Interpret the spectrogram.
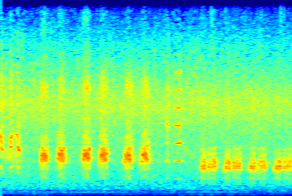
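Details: Reed warbler giving its advertising song, a chattering series of short notes, first in spaced pairs, then a faster run of buzzy repeated syllables, clear against quiet surroundings.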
